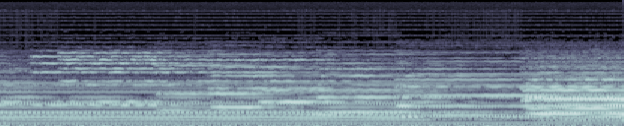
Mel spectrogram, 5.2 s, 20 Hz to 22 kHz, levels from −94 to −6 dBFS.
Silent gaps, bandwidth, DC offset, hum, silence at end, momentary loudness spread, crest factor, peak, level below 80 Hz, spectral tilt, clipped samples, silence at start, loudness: none; over 20 kHz; 1%; none; 0 s; 7 LU; 14 dB; -8 dBFS; -40 dBFS; -5.5 dB/octave; under 0.1%; 0 s; -21 LUFS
